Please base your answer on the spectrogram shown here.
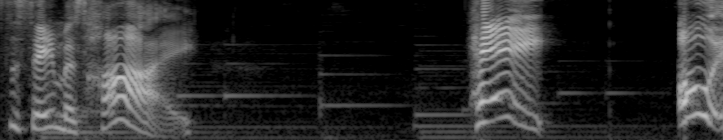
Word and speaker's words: hej: Is Hedge German? I believe it's Swedish. I say Hedge because it's the IKEA word, right? It's pronounced the same as hi. Hey!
